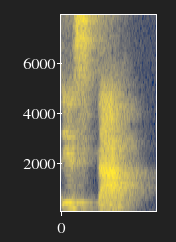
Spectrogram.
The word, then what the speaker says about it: está: Até a pronúncia é diferente. Existe a pronúncia está, que é o verbo, e existe esta, que é o pronome demonstrativo.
